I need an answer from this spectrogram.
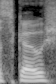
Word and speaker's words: skosh: Just a skosh, just a little bit. Oh, maybe I said it wrong. It means a little. Skosh. Okay. I think that's skosh with the long O.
